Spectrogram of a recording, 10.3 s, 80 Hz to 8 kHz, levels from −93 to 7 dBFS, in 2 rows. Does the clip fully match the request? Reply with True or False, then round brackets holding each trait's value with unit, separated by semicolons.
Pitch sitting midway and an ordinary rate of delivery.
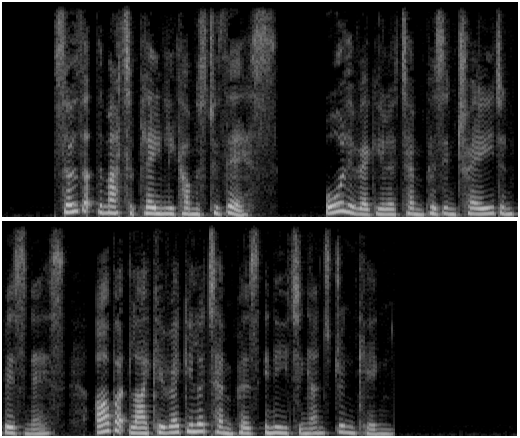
False (205 Hz; 150 wpm)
